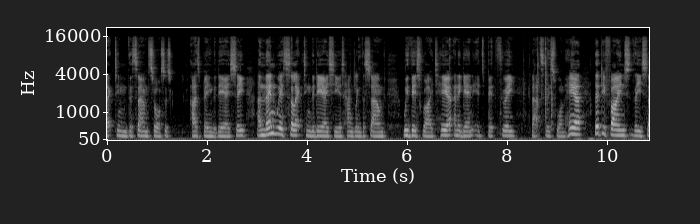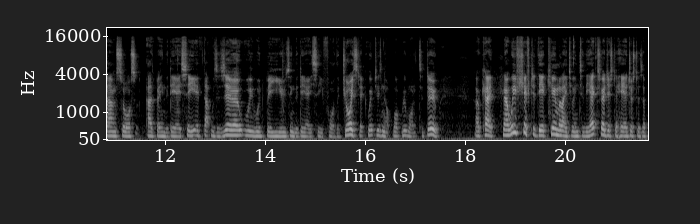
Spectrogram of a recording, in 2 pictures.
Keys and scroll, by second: 8.6 Left.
